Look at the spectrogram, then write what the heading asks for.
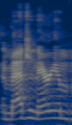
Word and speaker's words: Imaginaerum: It is Imaginaerum. Did I pronounce that right? Yes, Imaginaerum by Nightwish.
